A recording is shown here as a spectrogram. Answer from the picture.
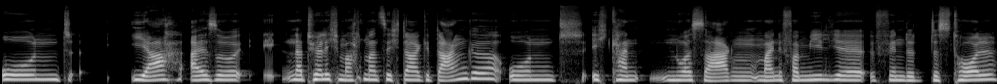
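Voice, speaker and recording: Very slowly and at a very even loudness, a woman speaks at medium pitch with fairly even intonation, in a very clean, dry, close recording with a silent background and no echo. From Baden, southwest Germany (Markgräflerland). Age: 40s. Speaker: daughter of a murder victim. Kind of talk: interview.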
